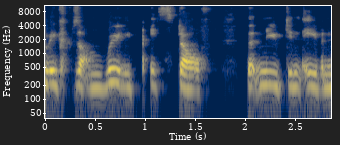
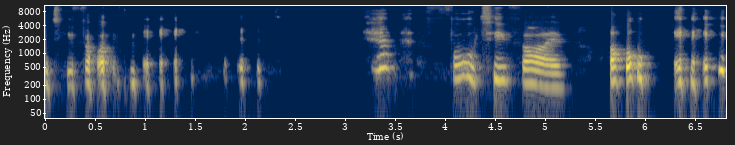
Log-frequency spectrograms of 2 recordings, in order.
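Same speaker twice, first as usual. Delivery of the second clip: talking through uncontrollable laughter, higher pitch; 5 semitones higher than usual. Repeating how long something lasted, laughing while talking. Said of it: "I can't stop laughing".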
